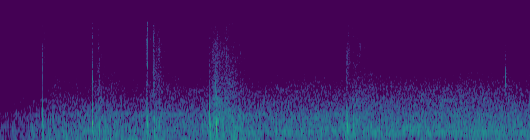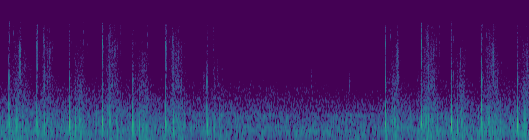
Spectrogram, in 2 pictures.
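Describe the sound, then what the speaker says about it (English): Footsteps in Bloodborne with a delayed echo, a steady run of sharp, close taps over a low murky ambience, some steps doubled by a faint trailing repeat. "Like there's a delayed effect on my footsteps, like that right there."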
